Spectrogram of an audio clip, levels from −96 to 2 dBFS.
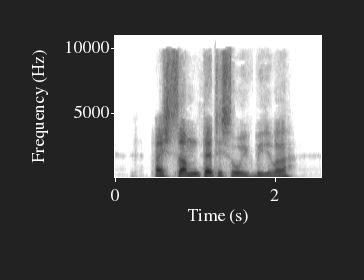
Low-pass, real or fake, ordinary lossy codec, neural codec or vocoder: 9.9 kHz; fake; AAC, 32 kbps; codec, 16 kHz in and 24 kHz out, 0.4 kbps, LongCat-Audio-Codec, four codebook decoder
